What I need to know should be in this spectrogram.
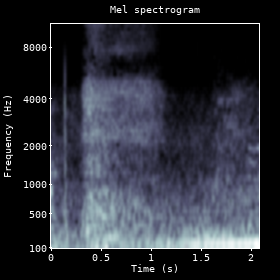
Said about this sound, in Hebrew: נשימה עמוקה.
